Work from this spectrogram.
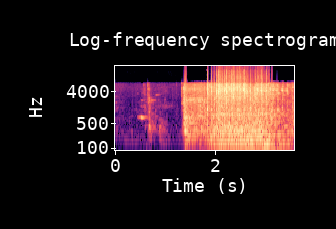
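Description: A Ferguson TO35 tractor engine cranks and fires up, settling straight into a loud, steady running rumble close by after a brief burst of faint sound.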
